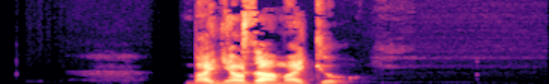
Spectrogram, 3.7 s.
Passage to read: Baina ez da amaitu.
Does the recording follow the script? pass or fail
pass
